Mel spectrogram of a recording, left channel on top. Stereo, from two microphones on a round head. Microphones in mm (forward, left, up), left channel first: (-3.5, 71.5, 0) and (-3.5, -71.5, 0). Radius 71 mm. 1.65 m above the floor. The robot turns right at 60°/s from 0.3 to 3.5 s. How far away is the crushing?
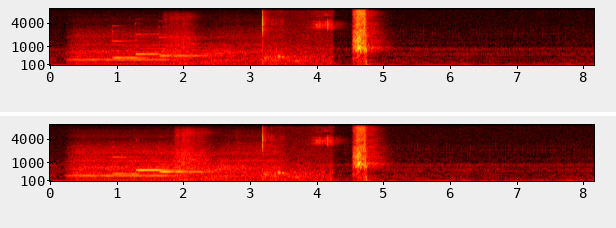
About 0.7 m.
